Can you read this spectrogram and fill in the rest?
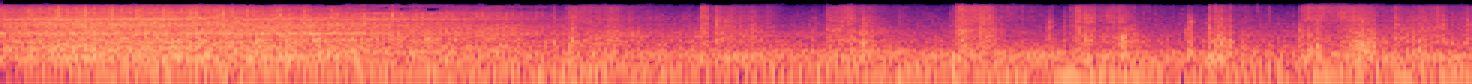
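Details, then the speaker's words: Ford Falcon started after sitting all winter, running on a fuel cell: warm idle with a steady rumble broken every second or so by sharp, uneven pops; occasional popping at idle, owner otherwise says it runs pretty good. "I got a little pop to it but I'm not going to complain yep running pretty good actually"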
